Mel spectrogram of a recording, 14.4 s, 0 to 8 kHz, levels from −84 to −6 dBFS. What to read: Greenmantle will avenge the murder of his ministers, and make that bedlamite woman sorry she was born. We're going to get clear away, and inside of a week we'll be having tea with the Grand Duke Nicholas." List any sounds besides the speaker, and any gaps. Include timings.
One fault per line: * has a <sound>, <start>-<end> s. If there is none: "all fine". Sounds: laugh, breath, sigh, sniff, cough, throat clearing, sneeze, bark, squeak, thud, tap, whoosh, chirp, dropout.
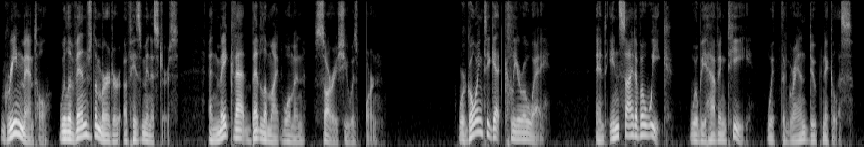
* has a dropout, 6.0-6.1 s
